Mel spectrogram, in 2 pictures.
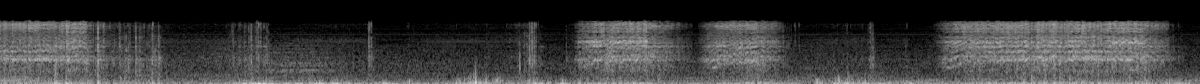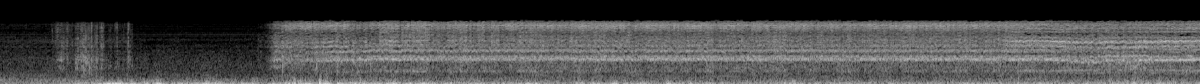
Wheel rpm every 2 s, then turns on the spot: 90, 0, 10, 70, 30, 120, 10, 80, 160, 160, 160, 160.
6-8 12-14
